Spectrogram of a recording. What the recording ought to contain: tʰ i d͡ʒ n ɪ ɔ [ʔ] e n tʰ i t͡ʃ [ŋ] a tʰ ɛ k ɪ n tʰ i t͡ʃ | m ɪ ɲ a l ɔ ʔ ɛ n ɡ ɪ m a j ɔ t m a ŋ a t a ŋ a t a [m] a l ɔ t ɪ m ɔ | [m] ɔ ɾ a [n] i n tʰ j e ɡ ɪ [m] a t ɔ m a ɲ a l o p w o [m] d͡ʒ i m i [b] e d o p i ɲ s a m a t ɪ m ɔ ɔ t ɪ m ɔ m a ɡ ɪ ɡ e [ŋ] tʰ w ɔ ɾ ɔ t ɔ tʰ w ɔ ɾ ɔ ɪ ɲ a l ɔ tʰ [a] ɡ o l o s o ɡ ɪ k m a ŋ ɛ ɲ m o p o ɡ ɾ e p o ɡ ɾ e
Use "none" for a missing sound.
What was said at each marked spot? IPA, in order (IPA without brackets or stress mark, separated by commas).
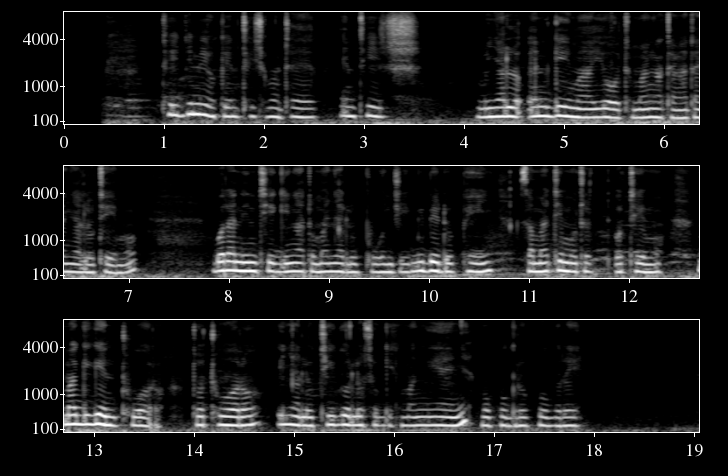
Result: k, m, ɲ, b, n, ŋ, ɲ, b, n, i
